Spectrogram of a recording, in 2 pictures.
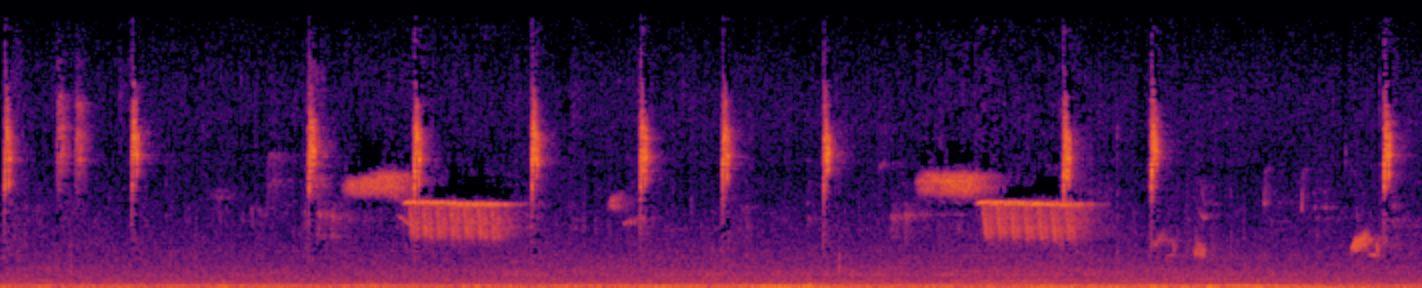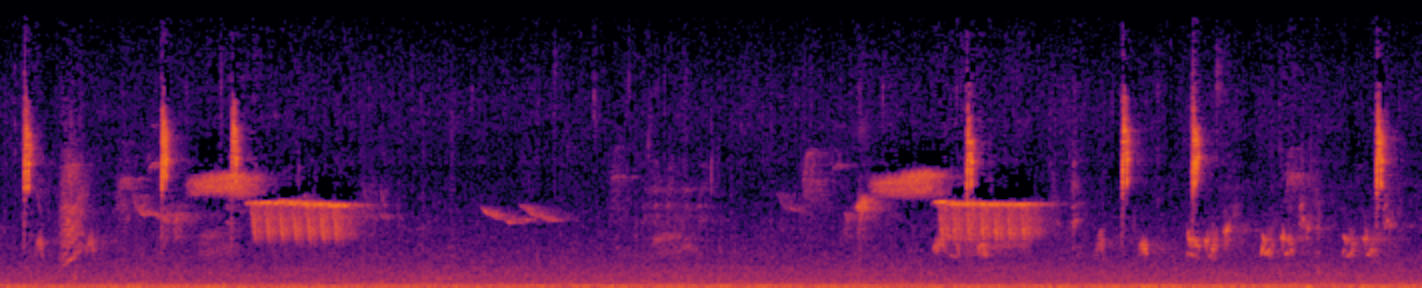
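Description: A small bird chirping and singing: sharp high chirps, and every six or seven seconds a fast buzzy trill lasting about a second. A steady low hum runs underneath.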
